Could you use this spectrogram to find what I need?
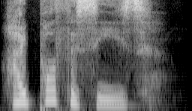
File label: hypotheses, gb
